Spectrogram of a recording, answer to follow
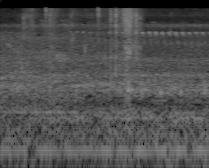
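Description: Steady low rumble of highway traffic, with a faint high thin tone joining about two-thirds of the way in.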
